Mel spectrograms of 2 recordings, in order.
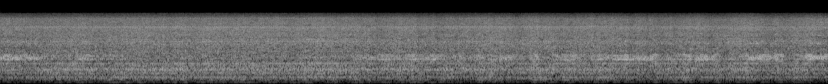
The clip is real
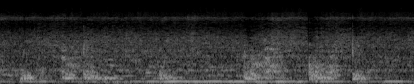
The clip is fake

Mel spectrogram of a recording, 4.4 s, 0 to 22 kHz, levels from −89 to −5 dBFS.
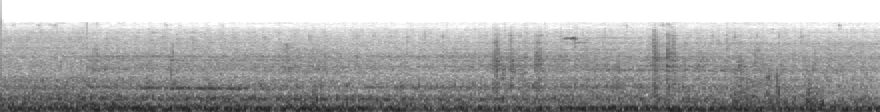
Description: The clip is fake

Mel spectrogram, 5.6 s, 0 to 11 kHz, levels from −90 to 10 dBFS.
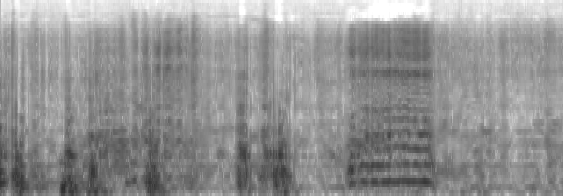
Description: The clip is fake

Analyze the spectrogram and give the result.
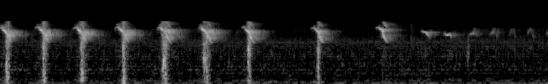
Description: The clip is fake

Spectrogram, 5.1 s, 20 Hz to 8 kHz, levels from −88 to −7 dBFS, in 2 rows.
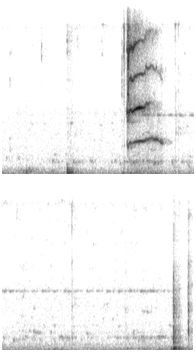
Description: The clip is fake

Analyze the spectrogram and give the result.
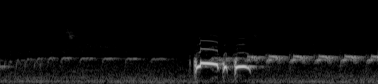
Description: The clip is real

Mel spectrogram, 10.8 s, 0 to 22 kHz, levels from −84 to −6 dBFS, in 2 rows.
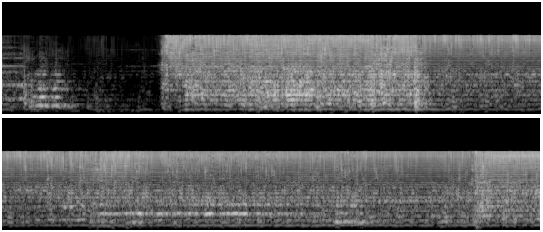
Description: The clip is fake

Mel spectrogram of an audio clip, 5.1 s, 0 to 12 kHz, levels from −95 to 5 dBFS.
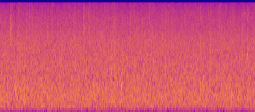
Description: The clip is fake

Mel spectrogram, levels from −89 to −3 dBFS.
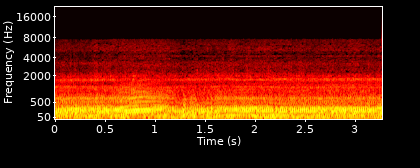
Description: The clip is fake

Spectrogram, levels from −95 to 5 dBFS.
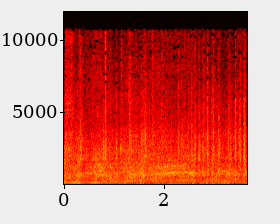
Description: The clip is real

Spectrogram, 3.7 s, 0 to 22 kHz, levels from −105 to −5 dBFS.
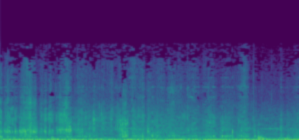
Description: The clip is real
